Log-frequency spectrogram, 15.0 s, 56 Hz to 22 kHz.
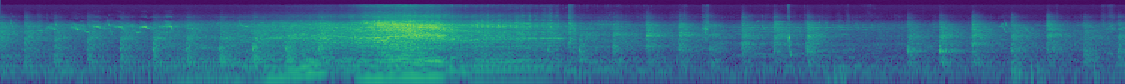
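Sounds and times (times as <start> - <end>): vehicle passing by: 2.4 - 8.4
sharp clicks and taps: 7.6 - 11.0.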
